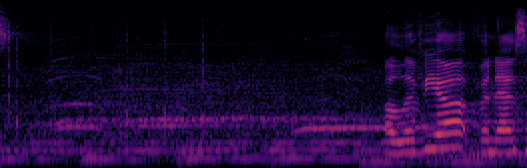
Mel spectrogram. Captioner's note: congregation cheering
